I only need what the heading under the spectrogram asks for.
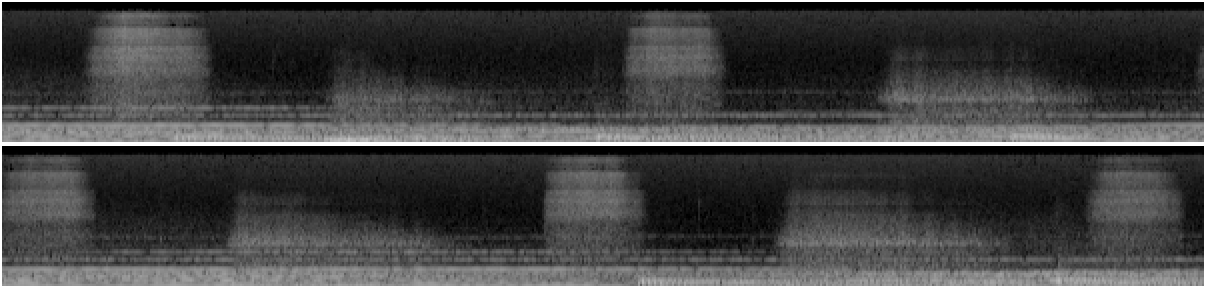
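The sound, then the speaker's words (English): Slow, deep breathing, with a full inhale followed by a long, complete exhale, repeated over several even cycles. The airy breaths stay fairly soft above a steady, sustained low tonal drone. “We're going to take a nice deep inhale and then a full exhale all the way down to the bottom of our wrist. Let's practice.”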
